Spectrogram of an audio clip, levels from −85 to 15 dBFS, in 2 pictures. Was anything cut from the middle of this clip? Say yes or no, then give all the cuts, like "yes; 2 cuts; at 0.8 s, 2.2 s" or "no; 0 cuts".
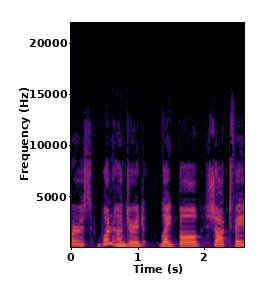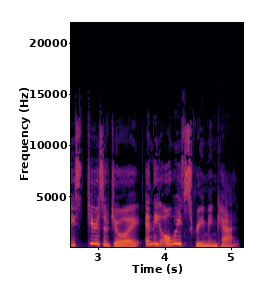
yes; 1 cut; at 4.3 s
